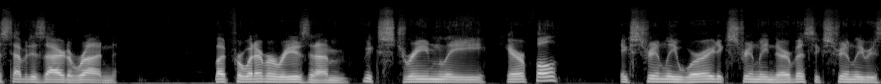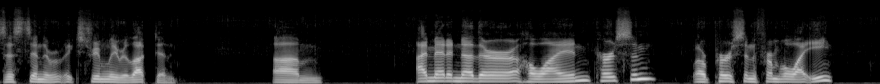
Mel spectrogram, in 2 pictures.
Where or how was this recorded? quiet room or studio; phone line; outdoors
outdoors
